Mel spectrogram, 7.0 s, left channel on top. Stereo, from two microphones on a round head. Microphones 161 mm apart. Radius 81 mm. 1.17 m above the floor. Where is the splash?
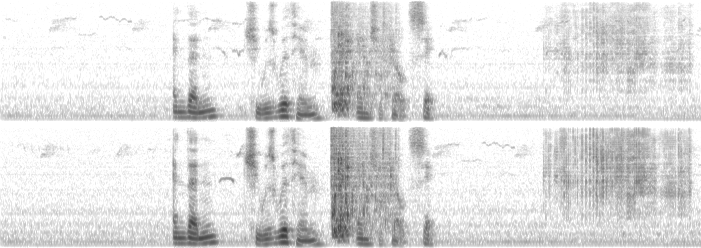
50° right (ahead or behind), 1.1 m.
